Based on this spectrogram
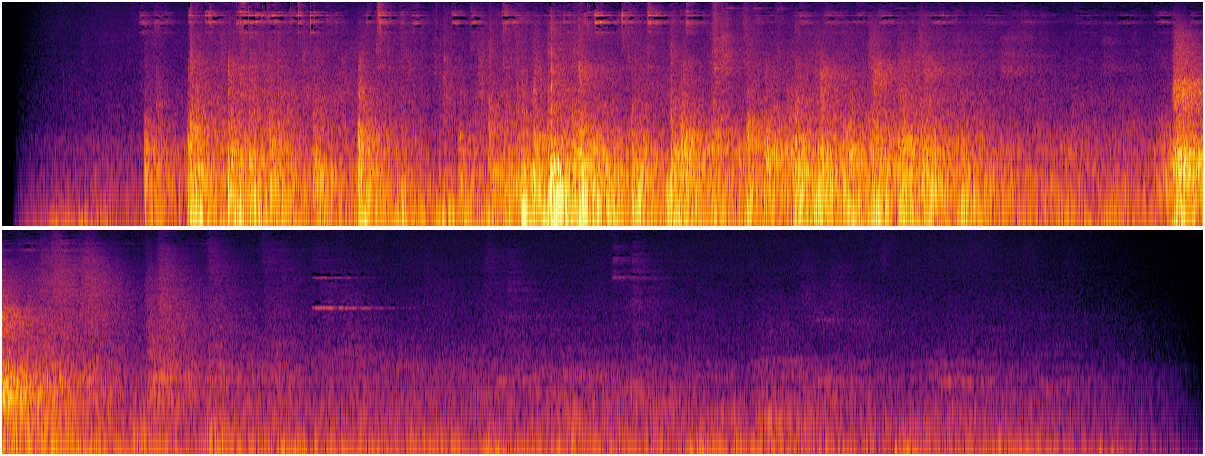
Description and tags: Running down the staircase
Two people running down a staircase in a very acoustic hall.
